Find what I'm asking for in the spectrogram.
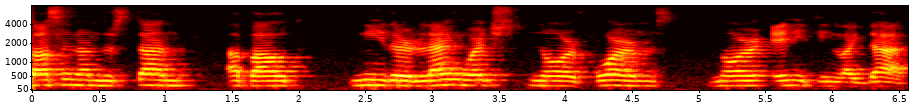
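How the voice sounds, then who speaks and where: A man's voice at a high pitch. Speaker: startup founder. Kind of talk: pitch Q&A. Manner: halting, many repetitions.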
